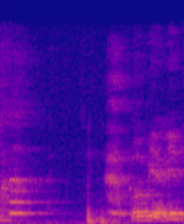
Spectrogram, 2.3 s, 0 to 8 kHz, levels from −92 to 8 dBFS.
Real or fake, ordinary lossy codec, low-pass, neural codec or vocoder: real; none; 7.2 kHz; none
